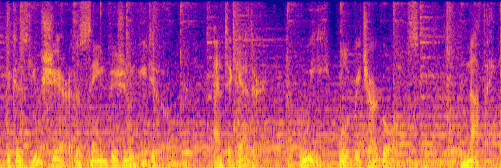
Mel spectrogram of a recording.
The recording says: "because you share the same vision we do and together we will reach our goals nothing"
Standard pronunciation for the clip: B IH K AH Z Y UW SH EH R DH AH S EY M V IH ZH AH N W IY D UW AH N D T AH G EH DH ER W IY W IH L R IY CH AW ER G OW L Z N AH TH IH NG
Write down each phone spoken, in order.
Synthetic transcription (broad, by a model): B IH K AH Z Y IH SH EH R DH AH S EY M V IH ZH AH N W IY D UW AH N T AH G EH DH ER W IY W IH L R IY CH AW ER G OW L Z N AH TH IH NG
